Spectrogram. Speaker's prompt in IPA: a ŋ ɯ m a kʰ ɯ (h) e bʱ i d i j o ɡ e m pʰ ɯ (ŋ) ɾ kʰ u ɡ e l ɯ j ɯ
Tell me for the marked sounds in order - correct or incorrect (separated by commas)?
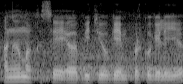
incorrect, incorrect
